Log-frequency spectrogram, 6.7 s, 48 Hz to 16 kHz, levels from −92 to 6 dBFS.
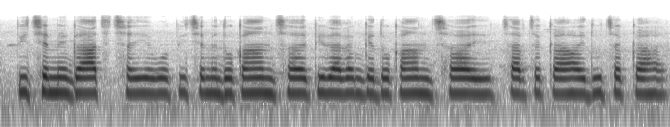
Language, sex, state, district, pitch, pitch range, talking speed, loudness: Maithili, female, Bihar, Samastipur, 225 Hz, 220-230 Hz, 185 wpm, -19 LUFS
